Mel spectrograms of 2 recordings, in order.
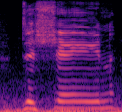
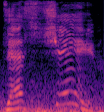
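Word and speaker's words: Deschain: the way yes uh we got a from a viewer saying it's Des Shan not Des chain and I whipped out my Stephen King fuo informed and said no actually uh Fuego just listened to an audio book read by uh Ray himself Stephen King and he said it is death chain so forgive me random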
